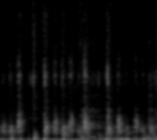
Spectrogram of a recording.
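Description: A coin scraping the scratch-off coating from a paper scratchcard: a quick run of faint strokes, about four or five a second.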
